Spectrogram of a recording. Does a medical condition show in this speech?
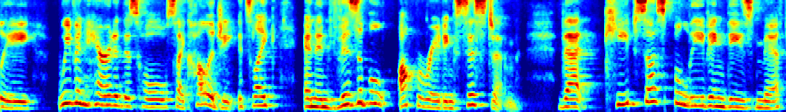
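No.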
